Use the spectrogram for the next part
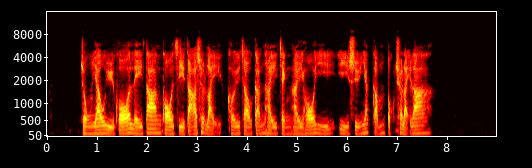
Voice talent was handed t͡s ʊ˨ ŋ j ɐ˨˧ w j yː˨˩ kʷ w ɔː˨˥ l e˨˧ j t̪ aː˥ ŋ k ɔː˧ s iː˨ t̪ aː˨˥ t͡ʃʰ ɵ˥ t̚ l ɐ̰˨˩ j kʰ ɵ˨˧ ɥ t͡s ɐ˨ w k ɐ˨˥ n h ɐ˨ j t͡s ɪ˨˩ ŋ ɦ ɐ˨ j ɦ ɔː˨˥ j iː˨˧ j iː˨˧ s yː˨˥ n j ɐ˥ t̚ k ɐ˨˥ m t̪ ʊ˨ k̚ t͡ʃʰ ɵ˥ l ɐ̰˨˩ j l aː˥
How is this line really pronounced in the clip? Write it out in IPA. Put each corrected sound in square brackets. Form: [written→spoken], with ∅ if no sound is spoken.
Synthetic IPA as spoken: t͡s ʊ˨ ŋ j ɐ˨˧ w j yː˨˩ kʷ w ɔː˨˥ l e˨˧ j t̪ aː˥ ŋ k ɔː˧ [s→t͡s] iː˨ t̪ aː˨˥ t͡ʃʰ ɵ˥ t̚ l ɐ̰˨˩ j kʰ ɵ˨˧ ɥ t͡s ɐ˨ w k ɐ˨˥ n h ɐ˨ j t͡s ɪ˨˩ ŋ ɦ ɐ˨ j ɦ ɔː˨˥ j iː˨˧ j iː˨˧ s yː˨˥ n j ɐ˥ t̚ k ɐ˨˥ m t̪ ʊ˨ k̚ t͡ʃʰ ɵ˥ l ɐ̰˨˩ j l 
